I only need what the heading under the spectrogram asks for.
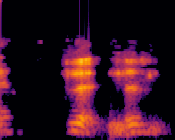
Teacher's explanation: जब जीवा मुड़ती है तो वायु अगल बगल से वायु निकल जाती है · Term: पार्श्विक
